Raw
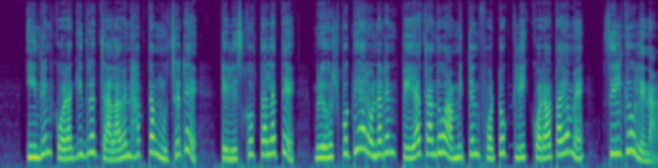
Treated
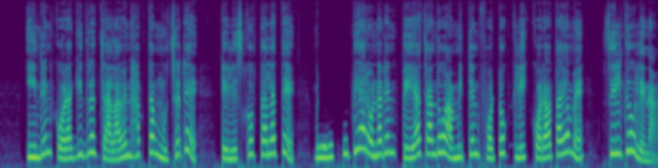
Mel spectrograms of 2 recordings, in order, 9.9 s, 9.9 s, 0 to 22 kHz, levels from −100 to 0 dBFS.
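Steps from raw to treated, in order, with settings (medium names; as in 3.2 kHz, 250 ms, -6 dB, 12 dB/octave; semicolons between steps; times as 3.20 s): 4.76–5.26 s: steep low-pass 520 Hz 36 dB/octave; trim -5 dB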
